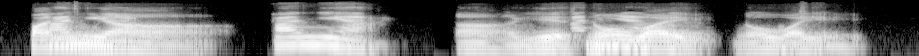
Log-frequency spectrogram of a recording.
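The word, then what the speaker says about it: paññā: panya.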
